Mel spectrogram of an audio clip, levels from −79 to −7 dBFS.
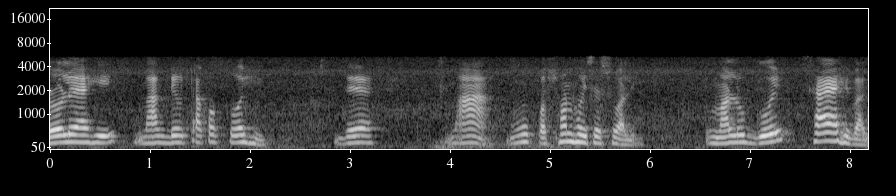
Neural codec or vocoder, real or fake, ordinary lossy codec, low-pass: none; real; none; 5.4 kHz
